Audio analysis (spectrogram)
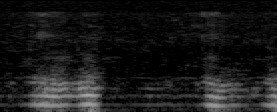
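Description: Honeybees buzz inside a long hive, a close, steady hum that swells and fades in short waves.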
